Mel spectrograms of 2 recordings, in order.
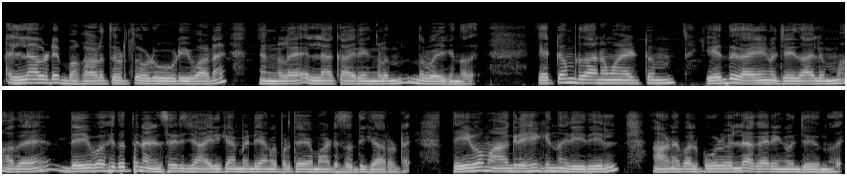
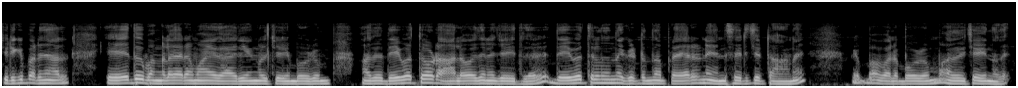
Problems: none marked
